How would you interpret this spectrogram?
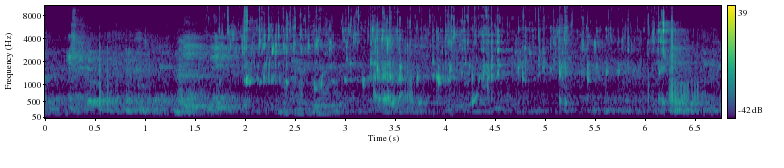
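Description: Water is poured through a makeshift coffee filter with holes pressed into it, a steady splashing trickle broken by irregular drips and spatters for several seconds, with no one talking.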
